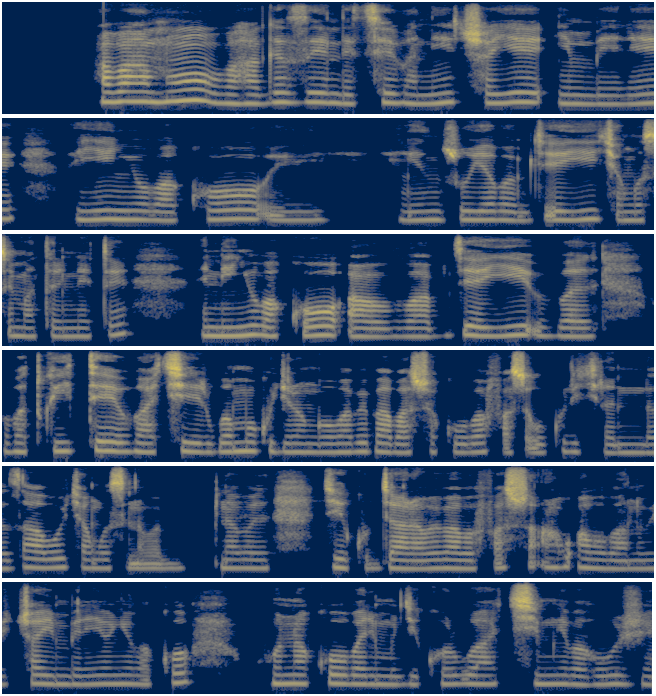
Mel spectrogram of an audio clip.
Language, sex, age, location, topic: Kinyarwanda, female, 25-35, Kigali, health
